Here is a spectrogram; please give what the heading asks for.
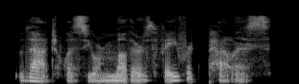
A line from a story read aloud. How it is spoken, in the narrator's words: Annabelle mutters at his side, forgetting herself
